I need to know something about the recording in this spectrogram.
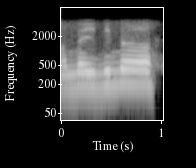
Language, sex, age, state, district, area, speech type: Manipuri, male, 45-60, Manipur, Kangpokpi, urban, conversation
